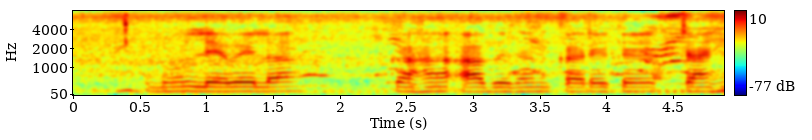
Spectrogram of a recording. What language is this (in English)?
Bhojpuri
